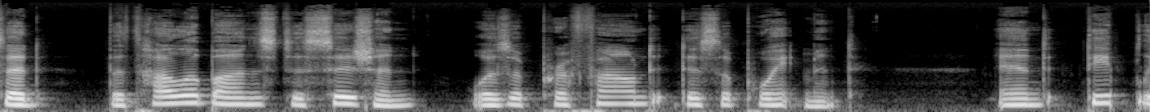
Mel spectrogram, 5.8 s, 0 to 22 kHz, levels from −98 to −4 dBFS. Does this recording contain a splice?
no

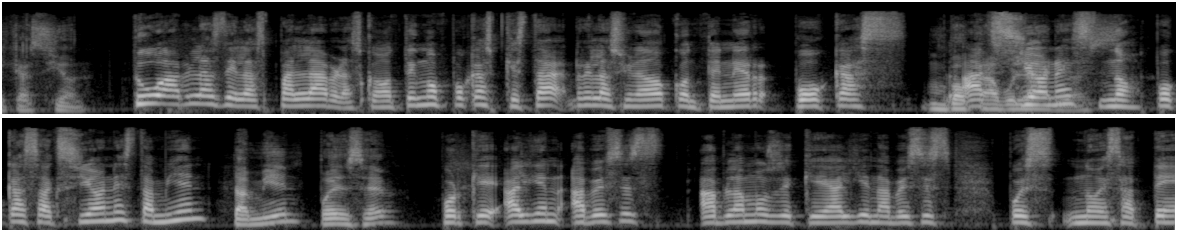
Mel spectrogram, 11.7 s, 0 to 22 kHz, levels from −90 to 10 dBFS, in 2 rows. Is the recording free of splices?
no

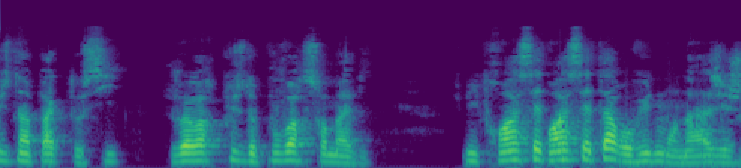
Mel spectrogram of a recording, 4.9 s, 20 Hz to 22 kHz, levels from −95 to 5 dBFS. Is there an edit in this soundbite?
yes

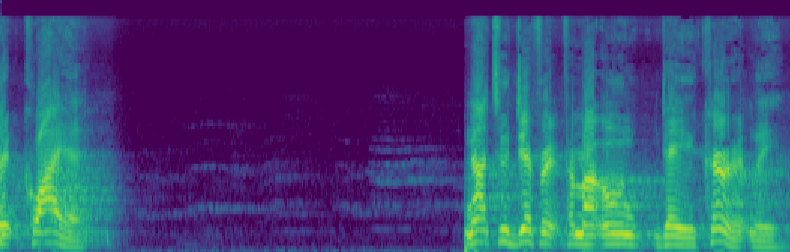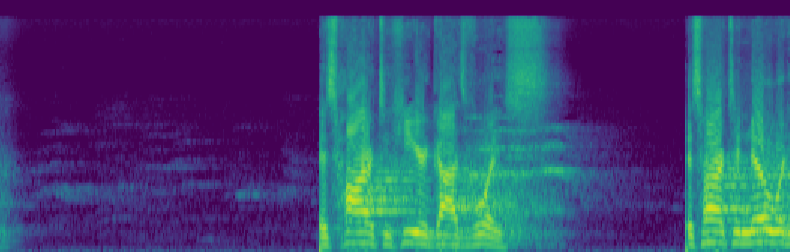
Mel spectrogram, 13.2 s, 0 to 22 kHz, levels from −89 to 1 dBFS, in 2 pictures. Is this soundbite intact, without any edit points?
yes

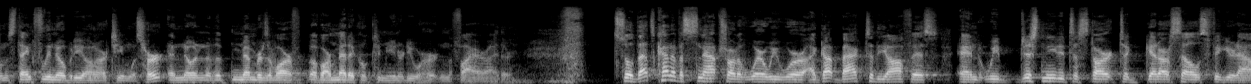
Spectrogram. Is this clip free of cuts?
no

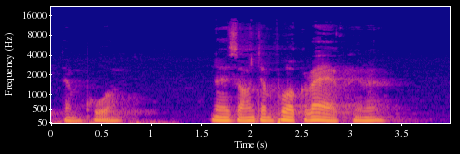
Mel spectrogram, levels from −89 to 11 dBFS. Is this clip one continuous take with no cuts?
no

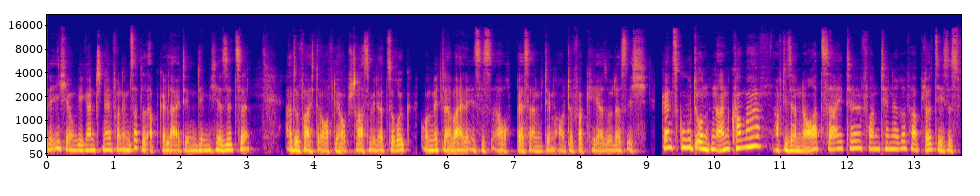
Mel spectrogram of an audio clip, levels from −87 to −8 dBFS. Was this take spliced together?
yes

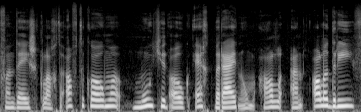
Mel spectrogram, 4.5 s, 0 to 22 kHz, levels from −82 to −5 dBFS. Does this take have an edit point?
yes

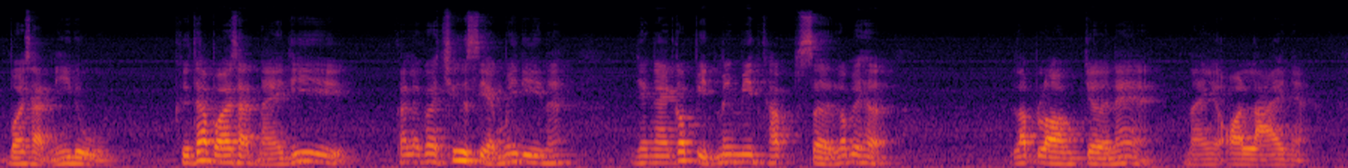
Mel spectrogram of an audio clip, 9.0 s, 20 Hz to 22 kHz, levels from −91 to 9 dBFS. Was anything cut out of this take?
yes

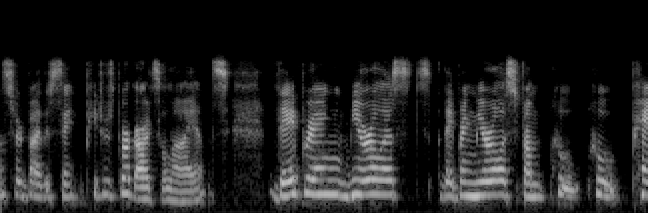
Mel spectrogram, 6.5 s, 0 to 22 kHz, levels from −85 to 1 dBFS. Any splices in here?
no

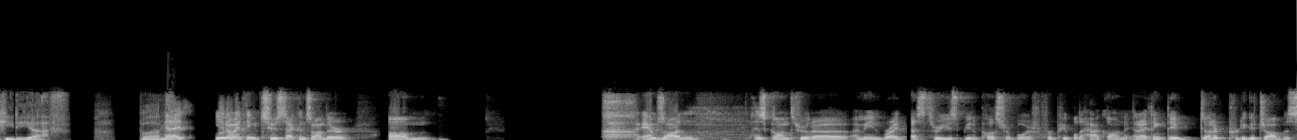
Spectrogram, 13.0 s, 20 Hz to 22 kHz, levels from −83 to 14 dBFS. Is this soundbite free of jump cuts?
no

